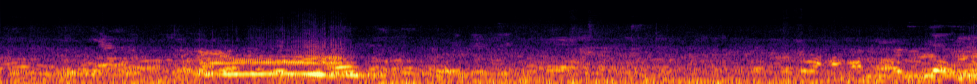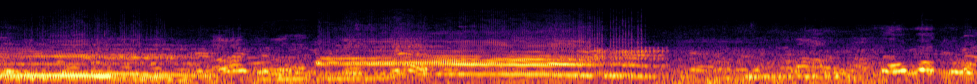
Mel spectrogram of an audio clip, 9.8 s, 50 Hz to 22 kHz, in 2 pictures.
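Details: Sahiwal bull calves at a cattle market in Faridpur, Bangladesh, recorded on 5 January 2025; several drawn-out moos with rising and falling tones over steady crowd chatter and men's voices bargaining.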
